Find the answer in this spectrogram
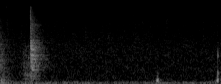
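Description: A sharp tap about a third of a second in, then a faint steady hiss of background ambience, with a small soft knock near the end.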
